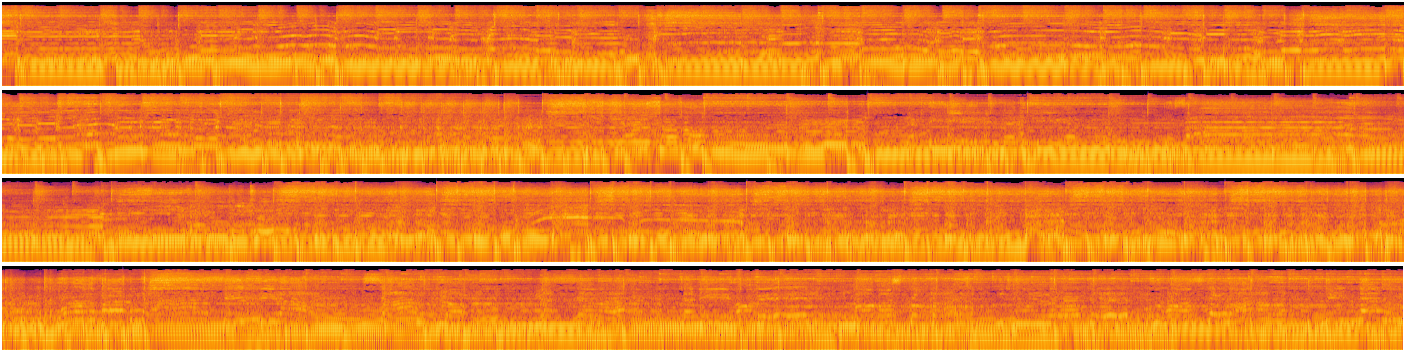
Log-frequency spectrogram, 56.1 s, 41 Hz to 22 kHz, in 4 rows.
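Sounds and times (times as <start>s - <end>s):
drum kit: 0.0s - 56.0s
electric guitar: 0.0s - 56.0s
keyboards: 0.0s - 56.0s
man singing: 19.4s - 35.7s, 41.8s - 56.0s.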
